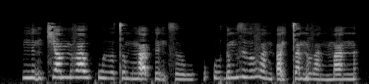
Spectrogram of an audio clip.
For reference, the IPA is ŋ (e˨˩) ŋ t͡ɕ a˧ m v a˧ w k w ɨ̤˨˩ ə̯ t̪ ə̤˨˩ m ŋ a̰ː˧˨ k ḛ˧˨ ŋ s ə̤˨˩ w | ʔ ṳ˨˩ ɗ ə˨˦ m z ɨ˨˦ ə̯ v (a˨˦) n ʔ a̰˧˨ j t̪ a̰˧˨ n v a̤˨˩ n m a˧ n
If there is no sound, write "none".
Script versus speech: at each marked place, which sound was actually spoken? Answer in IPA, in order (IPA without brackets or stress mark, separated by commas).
ḛ˧˨, a̤˨˩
